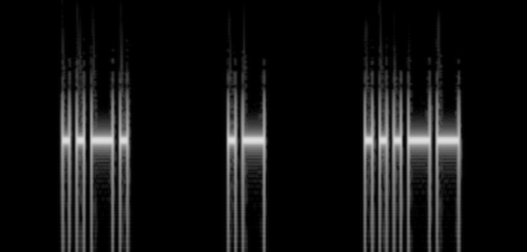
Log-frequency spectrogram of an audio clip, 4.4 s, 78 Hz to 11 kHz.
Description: Morse code, heard as a keyed tone, about 20 wpm, spaced as for 8 wpm, 700 Hz. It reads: FA3
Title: 138 Lesson 23e - Letter f - Three Characters 20wpm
